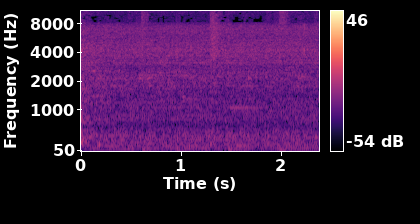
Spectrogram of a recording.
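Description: Faint steady hiss with a low hum underneath and no distinct knocks or clatters.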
